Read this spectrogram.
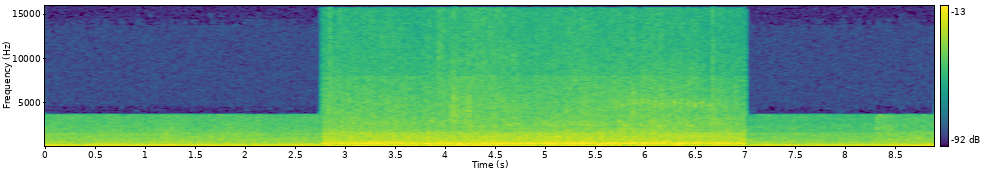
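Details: Crowd of honey bees with companion insects clearing honey from a filter, their massed wings producing a continuous droning buzz that is clearest through the middle section, framed by duller, muffled humming.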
